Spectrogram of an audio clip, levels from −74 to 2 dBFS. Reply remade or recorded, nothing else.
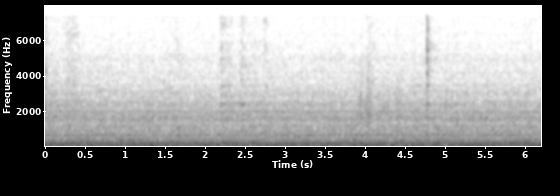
remade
